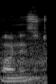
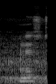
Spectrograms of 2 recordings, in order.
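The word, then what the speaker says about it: honest: এর উচ্চারণটা হয়নি আবার অনেস্ট ম্যান অনেস্ট ম্যানে এস থাকা সত্ত্বেও কিন্তু এইচ এর উচ্চারণটা হয়নি নিয়মে যেহেতু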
